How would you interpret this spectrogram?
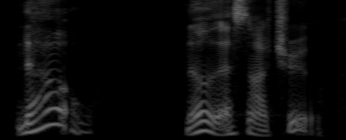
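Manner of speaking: high-pitched, insistent denial; acted, earnest contradiction; emphatic reassurance. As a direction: jump up in pitch to dismiss the worry. Acted reply denying someone's assumption.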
